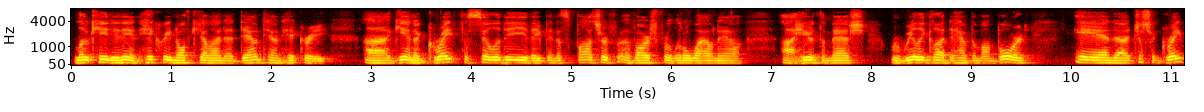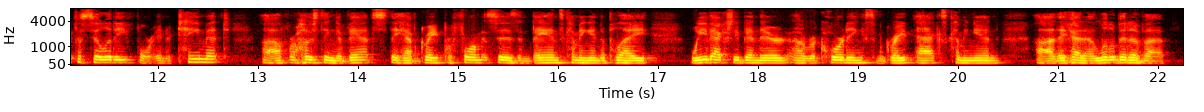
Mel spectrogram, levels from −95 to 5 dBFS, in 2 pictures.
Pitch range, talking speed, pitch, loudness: 125-145 Hz, 205 wpm, 135 Hz, -23 LUFS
